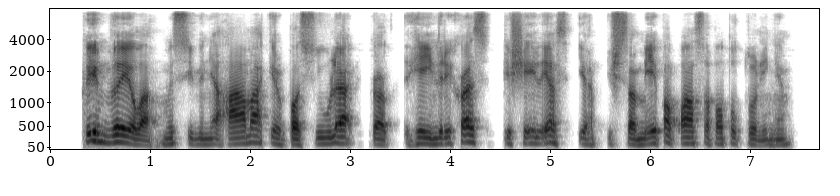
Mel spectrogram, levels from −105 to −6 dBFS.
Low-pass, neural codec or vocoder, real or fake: 7.2 kHz; codec, 24 kHz, 0.9 kbps, WavTokenizer, small release; fake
